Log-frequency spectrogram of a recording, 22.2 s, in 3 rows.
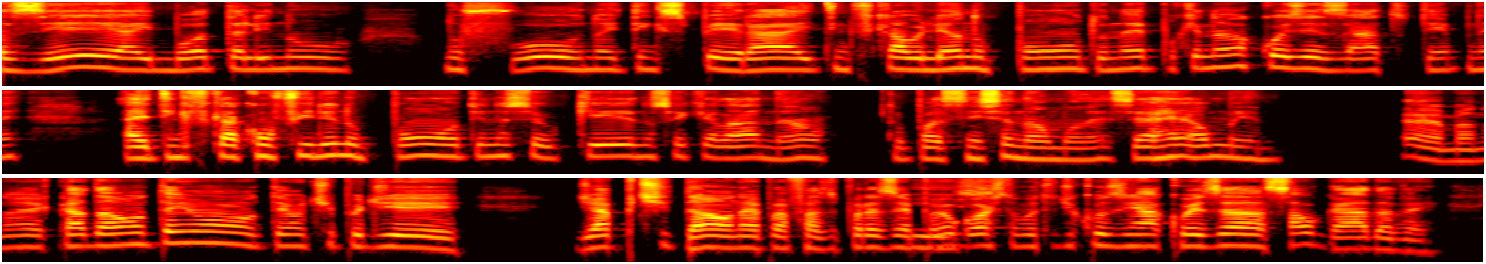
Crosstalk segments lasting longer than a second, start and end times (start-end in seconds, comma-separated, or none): none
